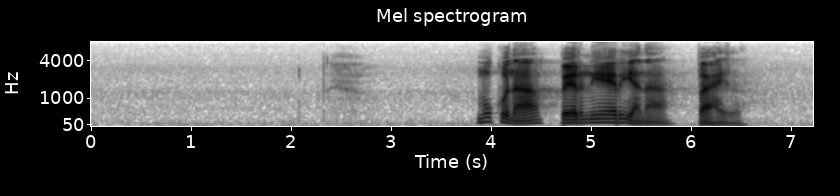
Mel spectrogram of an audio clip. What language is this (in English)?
Javanese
